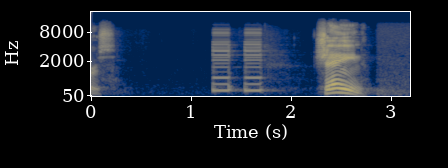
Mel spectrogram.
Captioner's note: buzzer beeps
